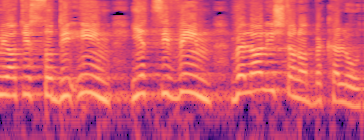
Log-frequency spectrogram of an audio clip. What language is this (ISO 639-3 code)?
heb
